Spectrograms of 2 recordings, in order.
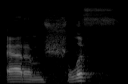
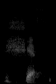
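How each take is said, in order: First: Schliff with an l, shleef-like; mispronounced. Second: Schiff said shif, no l; corrected. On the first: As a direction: say Schliff with an extra l after the sch. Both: Real, not acted. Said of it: "Schiff, not Schliff".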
